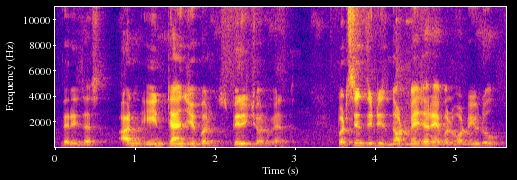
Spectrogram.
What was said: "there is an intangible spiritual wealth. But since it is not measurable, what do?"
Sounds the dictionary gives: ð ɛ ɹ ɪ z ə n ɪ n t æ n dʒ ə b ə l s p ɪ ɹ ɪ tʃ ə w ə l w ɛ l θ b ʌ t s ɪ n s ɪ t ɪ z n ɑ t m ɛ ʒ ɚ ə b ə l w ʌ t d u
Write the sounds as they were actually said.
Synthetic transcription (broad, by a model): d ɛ ɹ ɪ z ə n ɪ n t æ n dʒ ə b ə l s p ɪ ɹ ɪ tʃ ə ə l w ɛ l t b ʌ t s ɪ n s ɪ t ɪ z n ɑ t m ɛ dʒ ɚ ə b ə l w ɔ t d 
